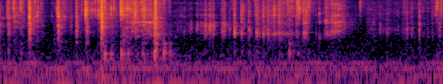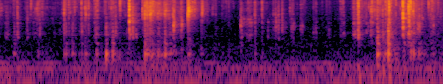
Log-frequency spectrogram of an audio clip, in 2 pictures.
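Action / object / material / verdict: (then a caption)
scrape / soap bar scraped with a knife blade / soap / none. A solid, translucent orange ridged soap bar held in the hand is scraped and carved with a utility-knife blade, sending shavings falling. Bursts of bright, crisp scratching and shaving strokes alternate with quieter pauses, each stroke dying away almost at once.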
